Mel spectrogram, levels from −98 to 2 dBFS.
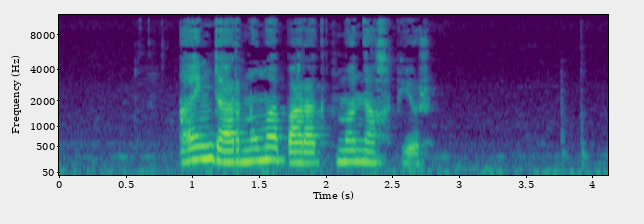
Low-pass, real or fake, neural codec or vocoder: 10.8 kHz; real; none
